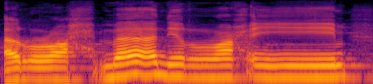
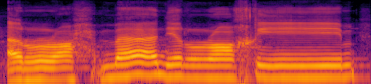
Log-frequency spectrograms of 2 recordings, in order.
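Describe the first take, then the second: First: The middle consonant is a breathy h. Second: The middle consonant is a scraping kh. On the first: The Most Compassionate, the Most Merciful. "Itu pakai ha" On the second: The Most Compassionate, the Most Melodious. "Diganti kha yang ada titiknya"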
